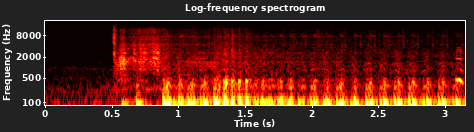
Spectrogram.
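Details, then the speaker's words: 1969 Honda CL450 after starter clutch rebuild, start button repair and new starter solenoid: short starter spin, engine catches at once into a steady low thumping run, slightly uneven, not fully warm, petcock off; healthy electric start. "there you go running a little weird it's not fully warm yet"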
